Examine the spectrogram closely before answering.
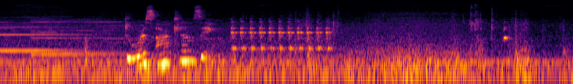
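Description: A train rumbles steadily while moving.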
